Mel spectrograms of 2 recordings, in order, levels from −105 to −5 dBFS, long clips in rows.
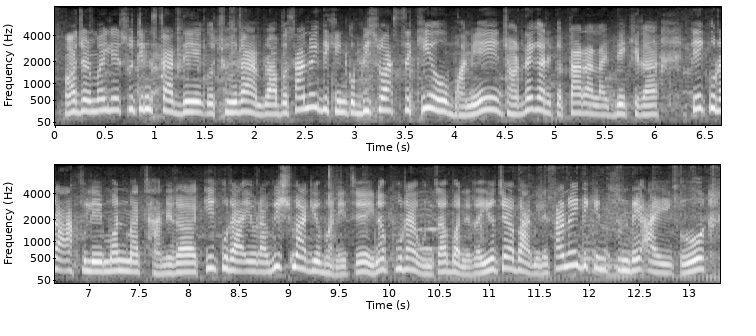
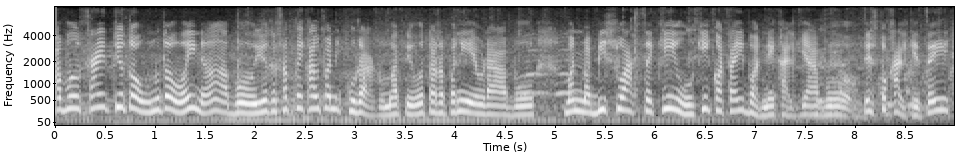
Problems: background sounds at intervals, background conversations at intervals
